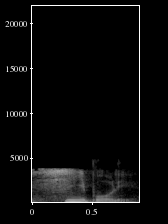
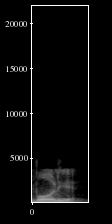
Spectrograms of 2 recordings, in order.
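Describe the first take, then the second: First: The first syllable is pronounced xi. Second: The first syllable is pronounced shi. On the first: The speaker calls it wrong. "他们发音是西波列" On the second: The speaker calls it right. "是波列"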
